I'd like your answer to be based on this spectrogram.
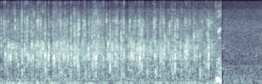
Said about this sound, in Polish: Także wielkie brawa jeszcze raz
